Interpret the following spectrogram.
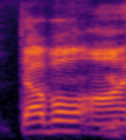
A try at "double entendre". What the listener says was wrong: Don't say it like a question, man. Just go with it.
